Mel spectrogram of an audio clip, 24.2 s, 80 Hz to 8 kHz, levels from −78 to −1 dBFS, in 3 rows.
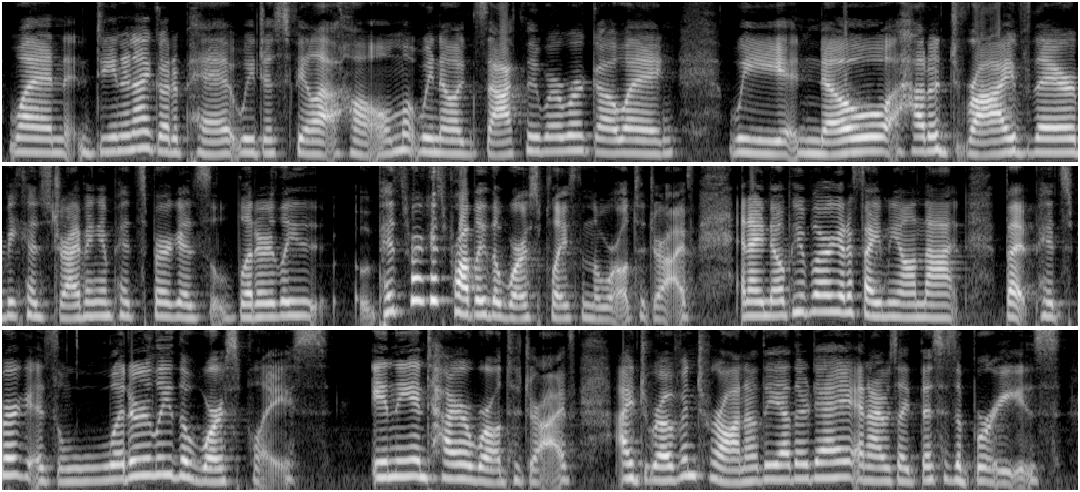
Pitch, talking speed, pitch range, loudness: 210 Hz, 200 wpm, 195-225 Hz, -16 LUFS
